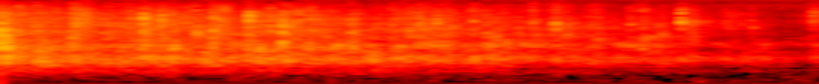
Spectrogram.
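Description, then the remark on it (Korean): Steady audience applause, a dense crackle of many hands clapping at an even level for a few seconds, with no voices over it. “박수 한번 다시 할 경우에 모시겠습니다.”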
